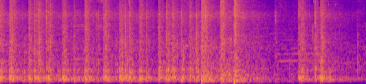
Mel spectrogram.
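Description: Aerial fireworks shells bursting in rapid succession: many sharp bangs overlapping with dense crackling, easing briefly about three and a half seconds in before a fresh volley.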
